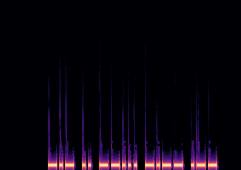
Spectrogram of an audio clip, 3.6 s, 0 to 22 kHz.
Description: Morse code, heard as a keyed tone, about 28 wpm, 700 Hz. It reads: KI7YW
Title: USA Call Signs - 5 Characters - Repeated 3x - 28wpm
